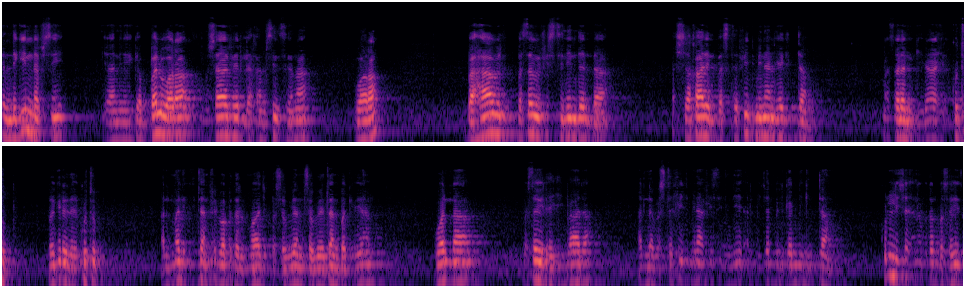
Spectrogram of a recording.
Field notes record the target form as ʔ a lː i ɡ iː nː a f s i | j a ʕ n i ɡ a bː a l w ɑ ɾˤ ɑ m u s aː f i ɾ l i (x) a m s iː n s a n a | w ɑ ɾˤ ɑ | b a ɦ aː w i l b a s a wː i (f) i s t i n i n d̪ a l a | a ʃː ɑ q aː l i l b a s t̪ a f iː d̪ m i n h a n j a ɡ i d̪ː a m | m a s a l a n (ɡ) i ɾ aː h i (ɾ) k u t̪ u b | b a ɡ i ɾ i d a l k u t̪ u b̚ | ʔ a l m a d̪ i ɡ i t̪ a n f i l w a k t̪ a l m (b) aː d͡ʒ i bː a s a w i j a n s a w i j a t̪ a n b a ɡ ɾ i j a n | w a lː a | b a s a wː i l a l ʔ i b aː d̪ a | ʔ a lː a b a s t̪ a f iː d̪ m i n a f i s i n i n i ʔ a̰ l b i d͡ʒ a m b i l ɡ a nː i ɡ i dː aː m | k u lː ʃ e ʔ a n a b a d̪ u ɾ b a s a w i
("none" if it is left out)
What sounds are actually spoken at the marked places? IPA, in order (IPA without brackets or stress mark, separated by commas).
x, f, ɡ, l, w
